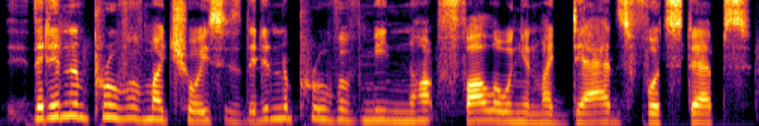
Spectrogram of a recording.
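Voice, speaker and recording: A woman voicing a young male werewolf streamer, soft-hearted and excitable, talking to viewers in halting, heartfelt, informal chatter in an audio roleplay. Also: fairly low pitch, soft background music, close to an everyday voice. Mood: heartfelt confession.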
